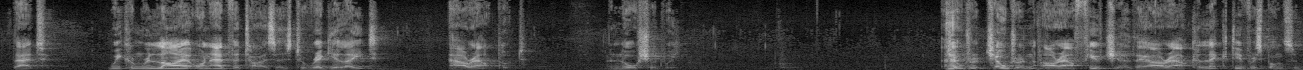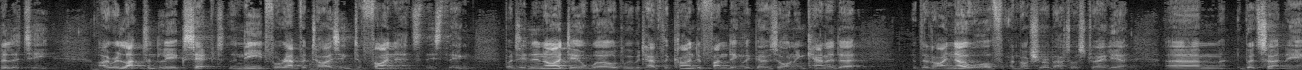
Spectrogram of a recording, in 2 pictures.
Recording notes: CMC 2018 - Opening Keynote. Delivered the opening keynote at this year’s CMC.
